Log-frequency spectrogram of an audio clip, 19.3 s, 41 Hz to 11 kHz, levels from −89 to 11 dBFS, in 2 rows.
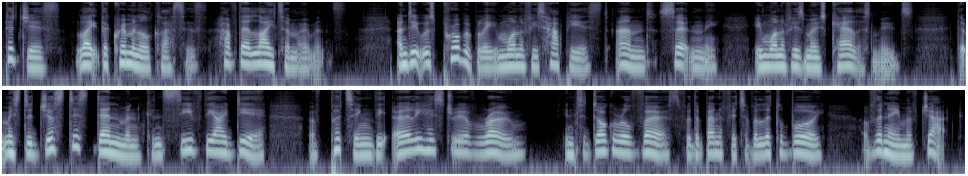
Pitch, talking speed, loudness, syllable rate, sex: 160 Hz, 175 wpm, -20 LUFS, 5.4 syllables/s, female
